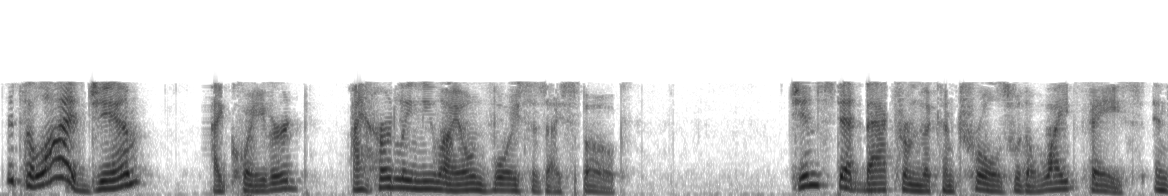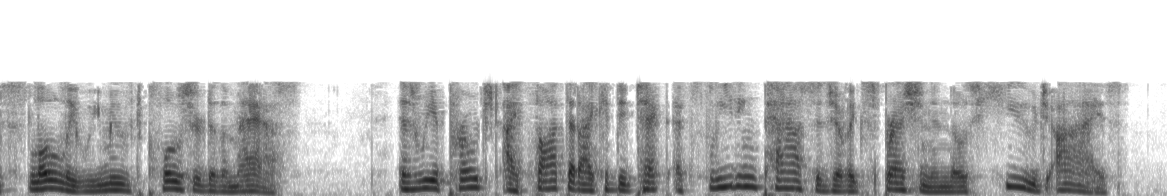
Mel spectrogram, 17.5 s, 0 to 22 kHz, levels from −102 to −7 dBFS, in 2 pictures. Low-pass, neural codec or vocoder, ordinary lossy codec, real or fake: 7.2 kHz; codec, 16 kHz, 4.8 kbps, FACodec; AAC, 16 kbps; fake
